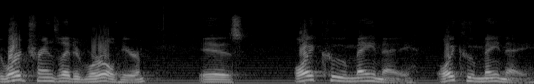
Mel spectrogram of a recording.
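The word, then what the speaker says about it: οἰκουμένη: And I wrote the pronunciation out. The word translated world here is oikumene.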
